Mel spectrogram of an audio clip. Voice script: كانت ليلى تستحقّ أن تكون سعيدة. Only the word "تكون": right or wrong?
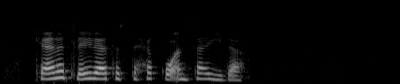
wrong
